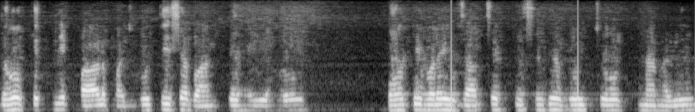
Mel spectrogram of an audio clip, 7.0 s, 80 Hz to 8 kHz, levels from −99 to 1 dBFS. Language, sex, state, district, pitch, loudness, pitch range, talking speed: Hindi, male, Uttar Pradesh, Muzaffarnagar, 140 Hz, -15 LUFS, 135-145 Hz, 170 wpm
